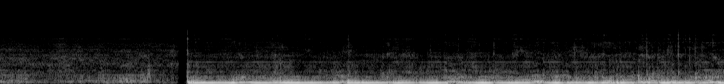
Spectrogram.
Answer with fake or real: fake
